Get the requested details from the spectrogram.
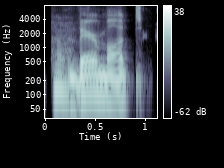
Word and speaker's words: Wehrmacht: Wehrmacht officers. And the reason why I had to look it up is because it's spelled with a W but pronounced with a V in English.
